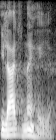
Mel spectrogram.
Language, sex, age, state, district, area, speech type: Maithili, male, 30-45, Bihar, Purnia, rural, spontaneous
